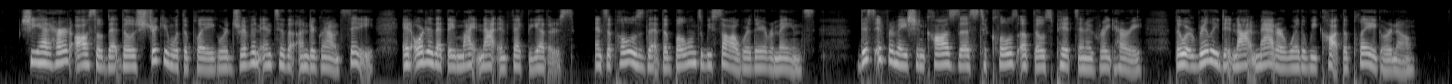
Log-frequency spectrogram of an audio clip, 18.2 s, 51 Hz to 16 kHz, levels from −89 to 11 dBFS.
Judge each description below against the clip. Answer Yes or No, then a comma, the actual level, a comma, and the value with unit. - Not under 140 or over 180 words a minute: No, fast, 205 wpm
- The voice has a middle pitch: Yes, medium, 180 Hz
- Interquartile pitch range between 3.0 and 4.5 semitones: Yes, average, 3.9 semitones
